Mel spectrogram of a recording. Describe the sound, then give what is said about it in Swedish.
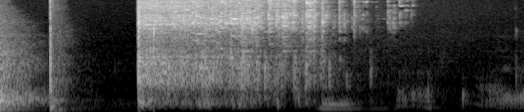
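A newly bought phone is thrown straight at the ground and smashes with a sharp crash and bright shattering glass that rattles and scatters for about a second, following a brief scuffing thud, then a few faint clinks settle. “Jag har köpt en ny telefon, vet du. Vad är det första jag gjorde? Släng den rakt i backen.”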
